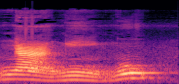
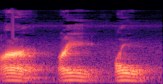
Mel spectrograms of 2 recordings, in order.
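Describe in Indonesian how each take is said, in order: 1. Bunyinya dibuat di depan, seperti ng. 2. Bunyinya dibuat di tengah tenggorokan. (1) "Bukan ngangingu" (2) "Tengah-tengah antara ngangingu dan a-i-u, disitulah makhrajnya ain"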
